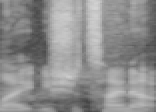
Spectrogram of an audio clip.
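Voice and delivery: ordinary talk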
